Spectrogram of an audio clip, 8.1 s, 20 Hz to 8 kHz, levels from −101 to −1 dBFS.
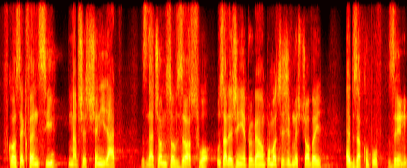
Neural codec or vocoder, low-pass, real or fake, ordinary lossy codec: codec, 16 kHz, 1 kbps, X-Codec, HuBERT features, trained on balanced general audio; none; fake; none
